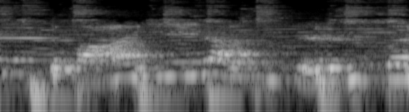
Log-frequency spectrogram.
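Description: Himachali folk song for the Bilaspuri Gidda dance: voices singing over a steady dhol drum beat.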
